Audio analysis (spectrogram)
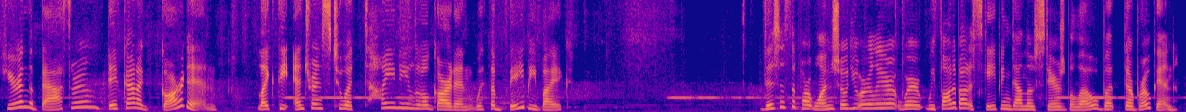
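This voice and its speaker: A woman's voice: sits high, animated, measured pace, darkish tone. A woman with a stuffy nose from a cold, narrating her walk through an abandoned house in a chatty way and often exclaiming in amazement. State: congested from a cold. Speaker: urban explorer vlogger. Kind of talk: casual guided tour narration.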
